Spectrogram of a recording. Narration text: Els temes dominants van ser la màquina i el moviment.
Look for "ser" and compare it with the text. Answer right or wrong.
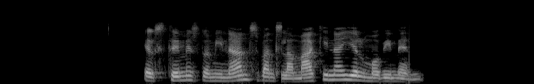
wrong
